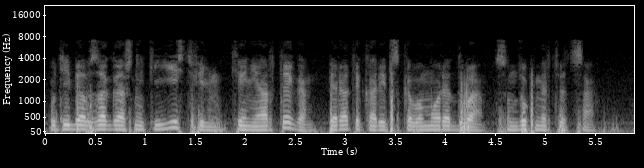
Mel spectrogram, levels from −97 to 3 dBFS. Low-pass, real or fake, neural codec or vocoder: 7.2 kHz; real; none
